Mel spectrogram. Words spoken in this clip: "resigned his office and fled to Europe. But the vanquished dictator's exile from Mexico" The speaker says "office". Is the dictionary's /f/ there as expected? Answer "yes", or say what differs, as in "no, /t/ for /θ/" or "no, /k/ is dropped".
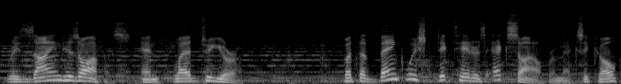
yes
